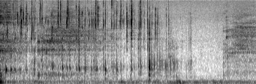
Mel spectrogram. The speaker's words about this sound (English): Woo, look at that pour. Actually, that was a horrible pour. Mine was a fucking stellar pour.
